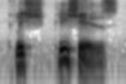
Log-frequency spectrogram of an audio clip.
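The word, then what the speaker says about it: cliché: Abandon those cliches. Look at the word, the accent on the E, like resume, cliche.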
